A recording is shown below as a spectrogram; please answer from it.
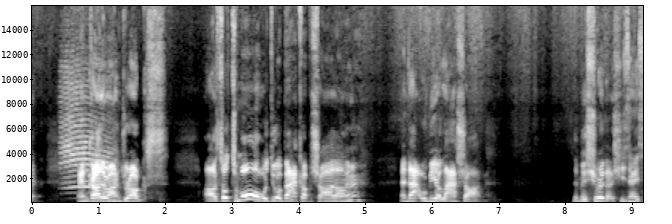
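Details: Suffolk lambs at Ewetopia Farms, mixed into one big group in a barn after escaping through an open gate. Long quavering bleats, each one to two seconds, come in four bursts separated by short pauses.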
